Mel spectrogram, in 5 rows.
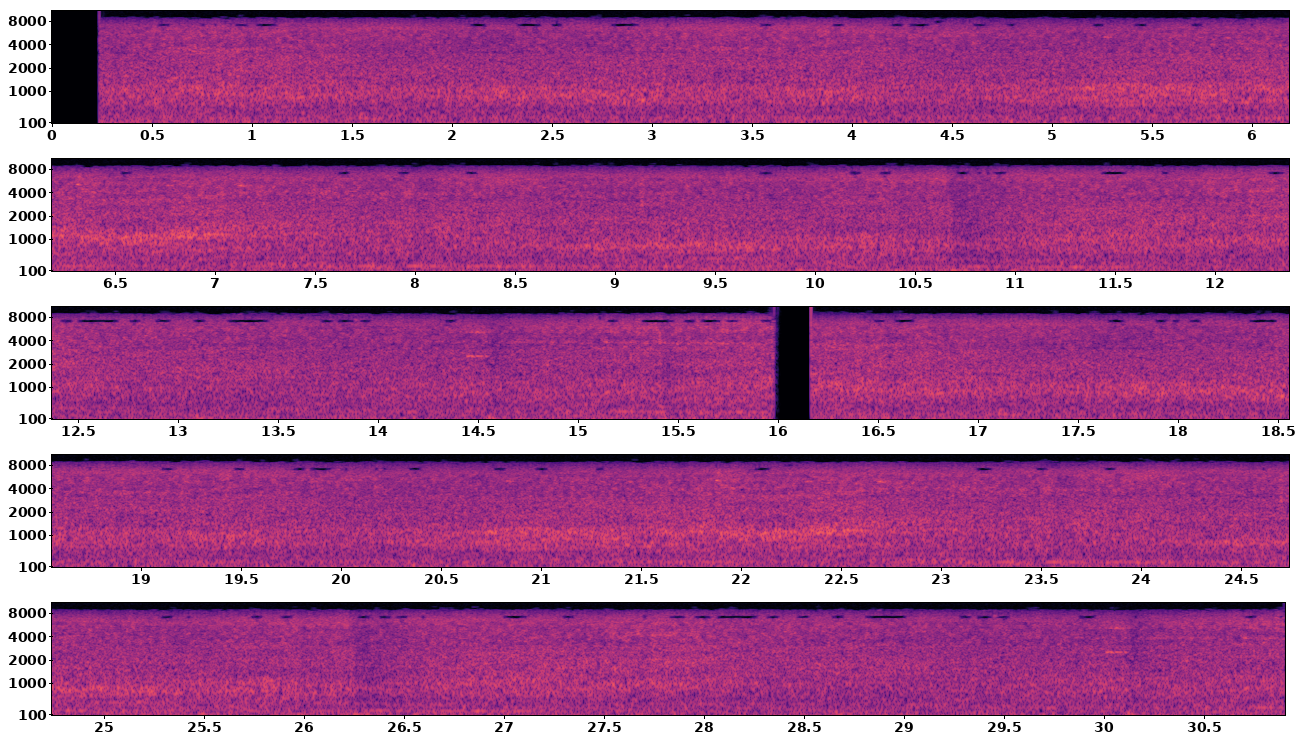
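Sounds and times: distant road traffic hum: 0.2 - 30.9.

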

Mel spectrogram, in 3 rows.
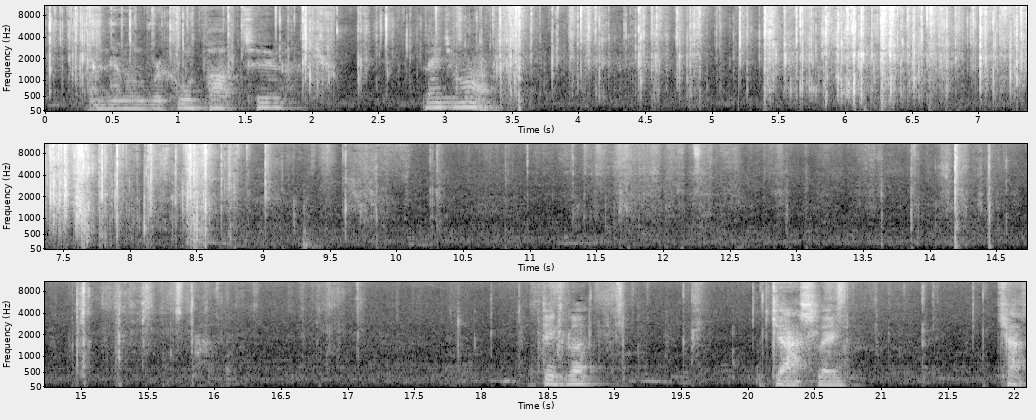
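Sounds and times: foil wrapper crinkling and tearing: 0.0 - 9.1.

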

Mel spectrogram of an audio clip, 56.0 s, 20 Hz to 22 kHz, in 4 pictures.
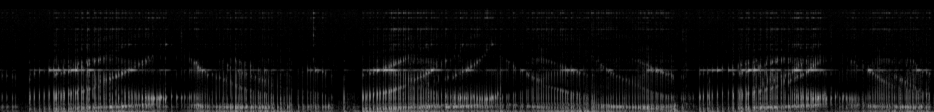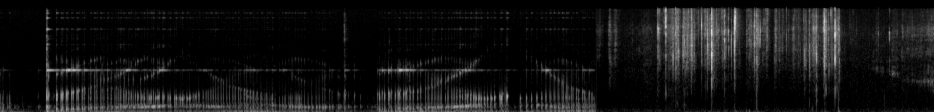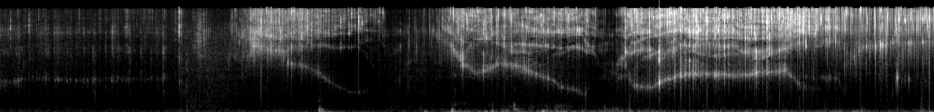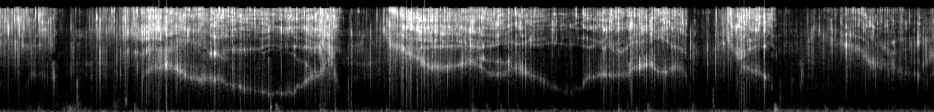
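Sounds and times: popping candy crackling: 20.2 - 56.0.

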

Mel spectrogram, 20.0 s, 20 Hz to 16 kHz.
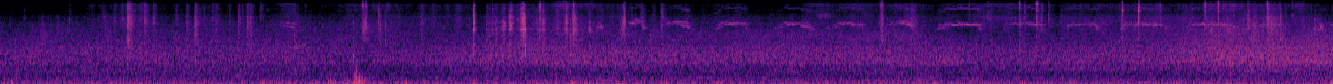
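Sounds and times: distant city noise: 0.0 - 20.0
wind rumbling: 0.0 - 20.0
small bird chirping: 8.5 - 19.2.

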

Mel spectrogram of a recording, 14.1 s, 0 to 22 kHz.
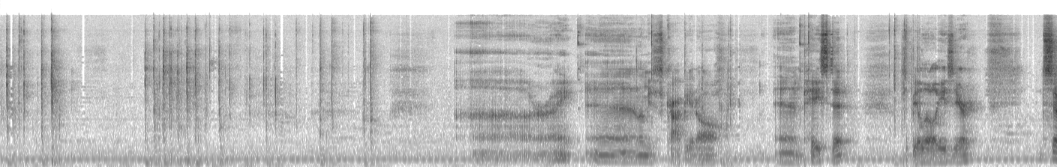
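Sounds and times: keyboard typing clicks: 0.0 - 0.9, 1.9 - 5.0.

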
